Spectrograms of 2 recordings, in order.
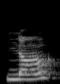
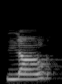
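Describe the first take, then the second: The two takes are said the same way.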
